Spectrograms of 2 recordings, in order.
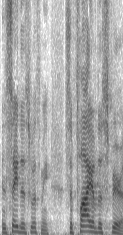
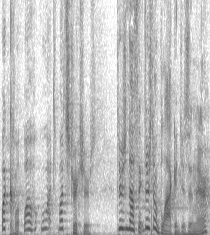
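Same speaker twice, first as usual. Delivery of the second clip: a hint of a puzzled doctor; lightly voiced doctor, soft and puzzled; imitating doctor; 8 dB quieter than usual. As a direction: mimic the doctor's surprise lightly. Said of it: "that doctor goes".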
